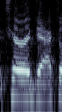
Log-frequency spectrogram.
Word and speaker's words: pterodactyl: to tell when a pterodactyl is going to the bathroom no i don't know chris why because the p is silent oh what about though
